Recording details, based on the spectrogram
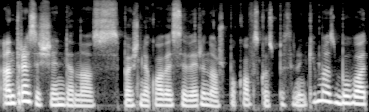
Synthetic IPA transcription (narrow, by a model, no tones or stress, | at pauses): ɐnt̪ɾɐsʲɪsʃʲɛnʲd̪ʲiɛnoːspɐʃʲnʲɛkoːʋʲeːssʲɛʋʲɛɾʲɪnoːʃpokɔːfskoːspɐsʲɪɾʲɪŋʲkʲɪmɐs̬bʊʋoː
